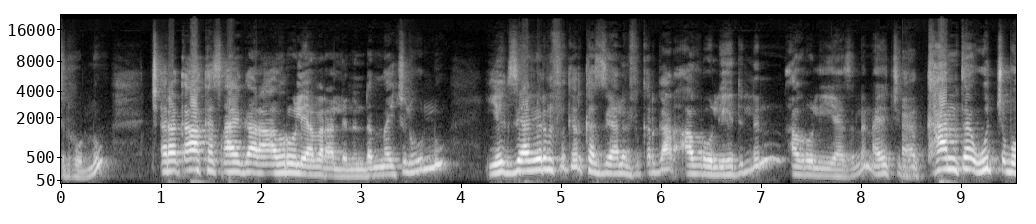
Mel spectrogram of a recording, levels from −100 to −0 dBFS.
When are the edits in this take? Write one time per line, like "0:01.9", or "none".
0:08.4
